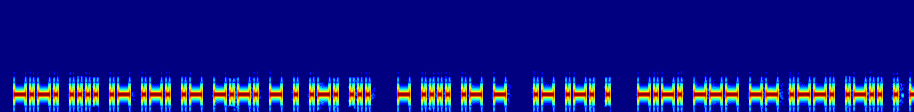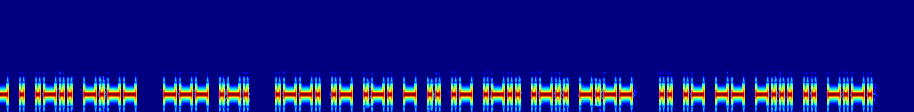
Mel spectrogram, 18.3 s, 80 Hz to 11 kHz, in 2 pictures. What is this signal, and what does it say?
Morse code, heard as a keyed tone, about 30 wpm, 600 Hz. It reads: CHARACTERS THAT ARE COMPLETELY OR PARTIALLY IAMBIC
